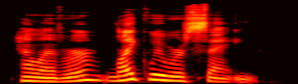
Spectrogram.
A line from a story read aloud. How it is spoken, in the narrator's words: Kanan said, keeping his voice stern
